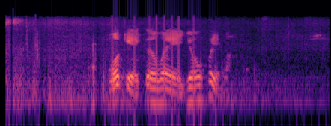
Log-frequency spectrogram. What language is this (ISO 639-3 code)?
zho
